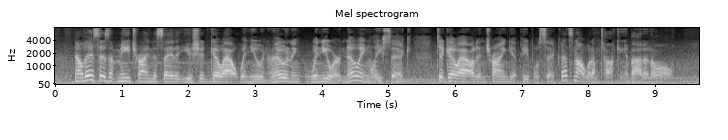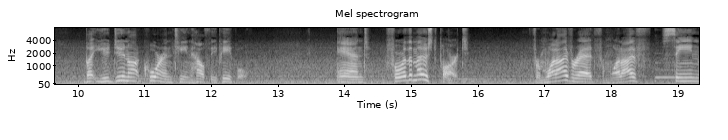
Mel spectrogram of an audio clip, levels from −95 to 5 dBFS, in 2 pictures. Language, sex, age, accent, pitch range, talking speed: English, male, 40-59, American, 130-190 Hz, 175 wpm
